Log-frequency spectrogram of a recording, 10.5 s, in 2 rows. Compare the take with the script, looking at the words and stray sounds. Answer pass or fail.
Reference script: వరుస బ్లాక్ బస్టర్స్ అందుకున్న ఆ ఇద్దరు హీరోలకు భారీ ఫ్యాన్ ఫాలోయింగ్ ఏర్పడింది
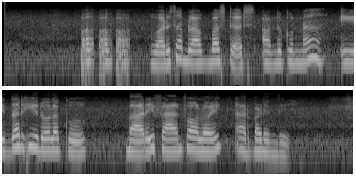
fail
